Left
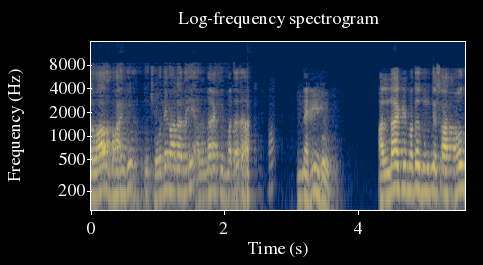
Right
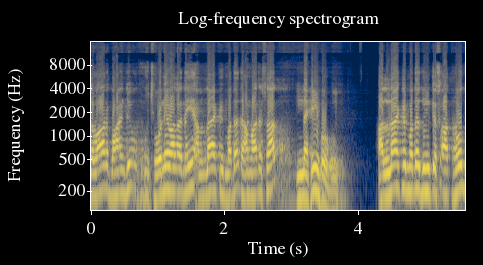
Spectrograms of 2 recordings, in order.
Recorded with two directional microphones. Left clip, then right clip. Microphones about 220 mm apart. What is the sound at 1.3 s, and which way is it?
Speech, 50° right (ahead or behind).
